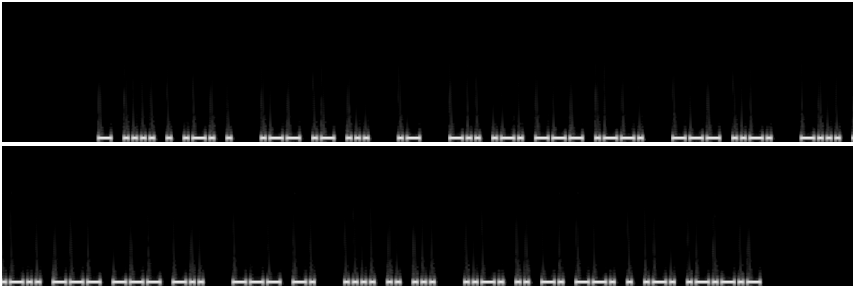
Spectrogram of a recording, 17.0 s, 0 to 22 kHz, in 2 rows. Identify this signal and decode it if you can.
Morse code, heard as a keyed tone, about 28 wpm, 700 Hz. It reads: THERE WAS A DROP OF BLOOD ON HIS FINGER.
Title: Sentences from Top 1600 Words 28wpm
